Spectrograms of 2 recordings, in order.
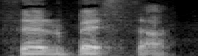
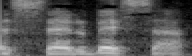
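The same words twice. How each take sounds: First: Cerveza with th for both c and z; Castilian th sounds in cerveza; th pronunciation from Spain. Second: Cerveza with s for both c and z; s pronunciation. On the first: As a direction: say cerveza as "thervetha". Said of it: "using the th sound". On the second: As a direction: say cerveza as "servesa". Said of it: "with the s sound". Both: Shown as a demonstration.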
